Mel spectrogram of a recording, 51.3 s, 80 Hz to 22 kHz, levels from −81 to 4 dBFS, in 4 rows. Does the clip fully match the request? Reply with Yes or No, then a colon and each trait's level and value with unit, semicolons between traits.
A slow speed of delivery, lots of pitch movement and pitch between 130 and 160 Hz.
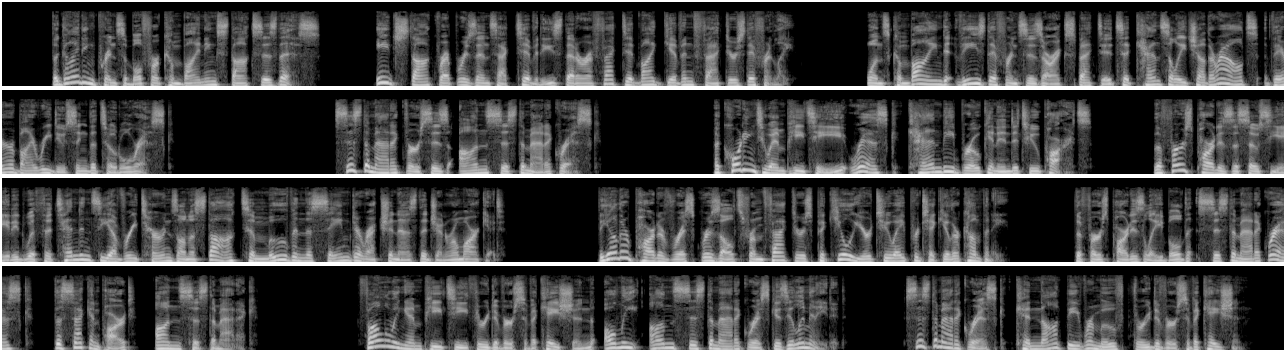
Yes: slow, 130 wpm; wide, 5.9 semitones; medium, 140 Hz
